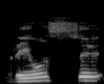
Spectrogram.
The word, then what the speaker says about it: rehausse: Rehausse donc toutes les œuvres. Donc, rehausse, il y a un petit point sous le E pour prononcer rehausse.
